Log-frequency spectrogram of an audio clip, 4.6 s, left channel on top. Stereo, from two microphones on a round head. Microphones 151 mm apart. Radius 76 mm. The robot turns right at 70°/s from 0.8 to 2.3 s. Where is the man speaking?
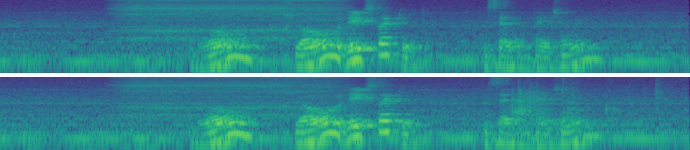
Straight ahead, 2.5 m; by 4.1 s 65° left, 2.5 m.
